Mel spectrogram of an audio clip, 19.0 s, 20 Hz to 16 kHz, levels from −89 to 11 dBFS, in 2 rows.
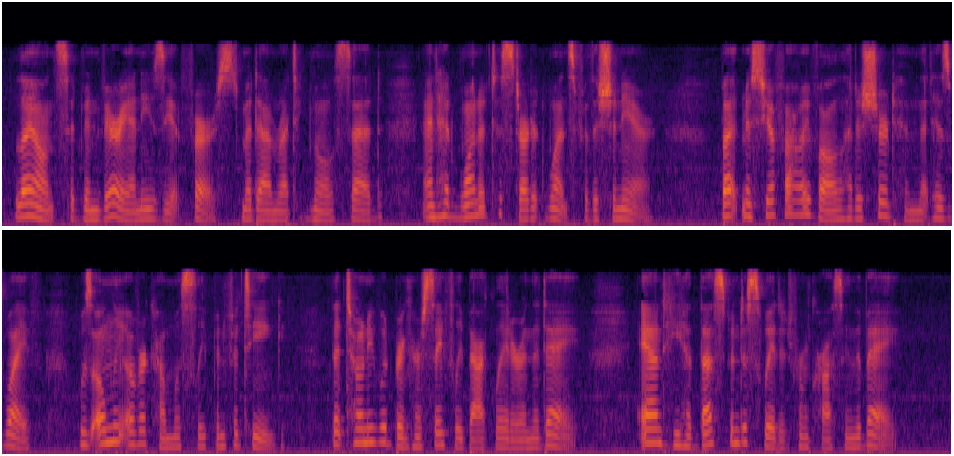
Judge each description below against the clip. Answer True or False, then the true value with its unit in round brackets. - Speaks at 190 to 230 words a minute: False (180 wpm)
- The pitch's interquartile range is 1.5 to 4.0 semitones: False (4.5 semitones)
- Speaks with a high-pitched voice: False (160 Hz)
